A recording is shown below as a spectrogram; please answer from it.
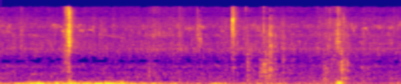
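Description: A few sharp clicks, about a second apart, from a knife working bamboo strips, over a low rumble that fades after the first second or so.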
